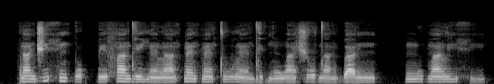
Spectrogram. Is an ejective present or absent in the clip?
absent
